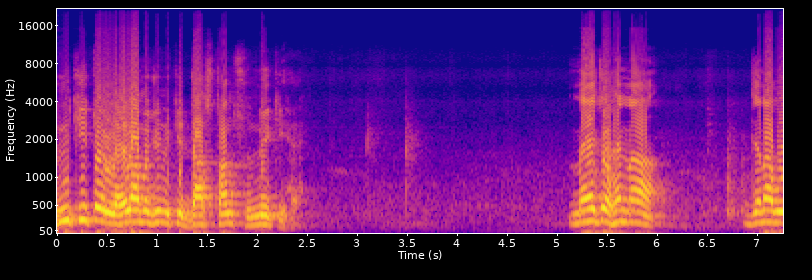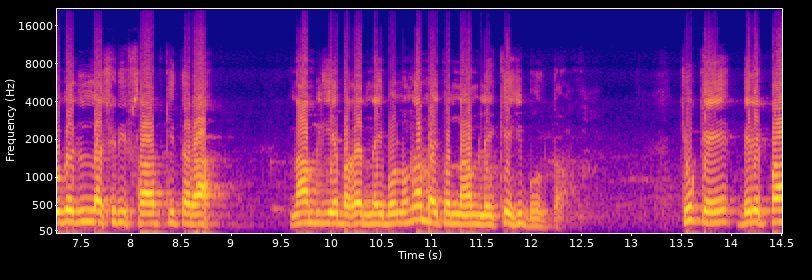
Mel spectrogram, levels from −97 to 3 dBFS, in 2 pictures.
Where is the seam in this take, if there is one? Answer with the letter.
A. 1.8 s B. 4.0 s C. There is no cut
B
